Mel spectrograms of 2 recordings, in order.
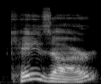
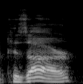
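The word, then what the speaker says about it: Ka-Zar: uh is it Gollum and then uh kesar if you pronounce it that way uh like I do or Kazar uh and Kazar was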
